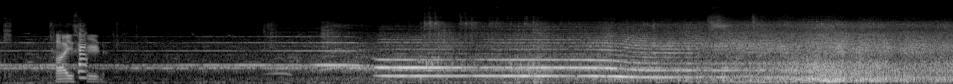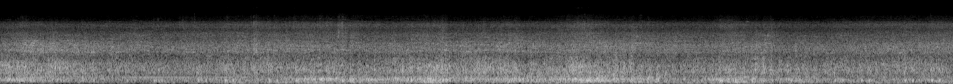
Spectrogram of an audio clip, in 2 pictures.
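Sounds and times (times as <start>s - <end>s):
train coaches rushing past: 0.0s - 19.0s
locomotive horn blast: 0.7s - 1.1s, 3.6s - 12.2s.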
